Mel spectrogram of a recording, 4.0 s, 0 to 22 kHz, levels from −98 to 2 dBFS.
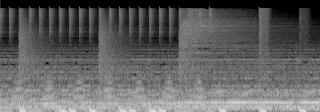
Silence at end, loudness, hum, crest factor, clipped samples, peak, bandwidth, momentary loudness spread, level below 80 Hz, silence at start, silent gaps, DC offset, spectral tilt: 0 s; -21 LUFS; none; 14 dB; under 0.1%; -6 dBFS; 16.5 kHz; 3 LU; -22 dBFS; 0 s; none; under 0.1%; -7 dB/octave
